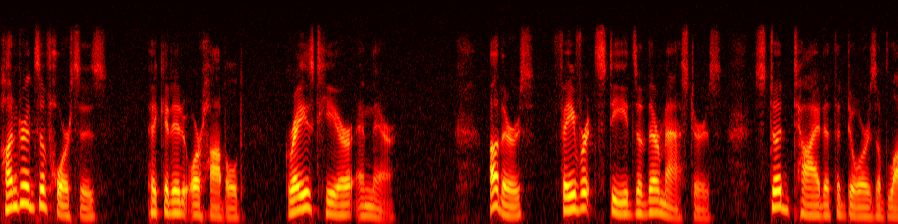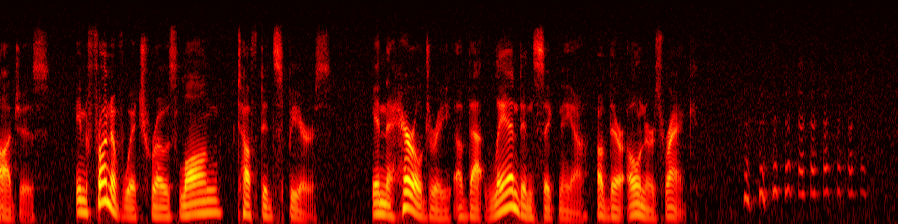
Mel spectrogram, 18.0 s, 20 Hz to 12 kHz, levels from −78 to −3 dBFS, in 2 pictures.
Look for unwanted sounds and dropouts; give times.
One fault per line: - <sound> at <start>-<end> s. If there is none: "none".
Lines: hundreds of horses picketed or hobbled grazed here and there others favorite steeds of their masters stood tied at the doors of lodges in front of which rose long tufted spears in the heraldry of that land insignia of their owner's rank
- laugh at 16.3-17.7 s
